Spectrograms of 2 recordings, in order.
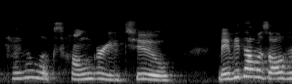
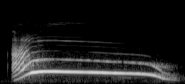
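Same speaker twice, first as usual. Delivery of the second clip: long, much higher, louder wolf howl; 9 dB louder than usual. Acted. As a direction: throw your head back and howl like the wolf. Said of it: "leaped at the animals with a howl".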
